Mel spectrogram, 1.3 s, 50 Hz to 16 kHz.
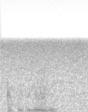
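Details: An 11 kg Pomeranian named Ricky asleep indoors, giving a single low rumbling snore under a second long, pitched deep like an old man's, over a steady quiet room hiss.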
